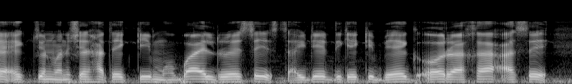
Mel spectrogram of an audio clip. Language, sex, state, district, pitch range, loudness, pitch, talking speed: Bengali, male, Assam, Hailakandi, 115-120 Hz, -17 LUFS, 120 Hz, 125 wpm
